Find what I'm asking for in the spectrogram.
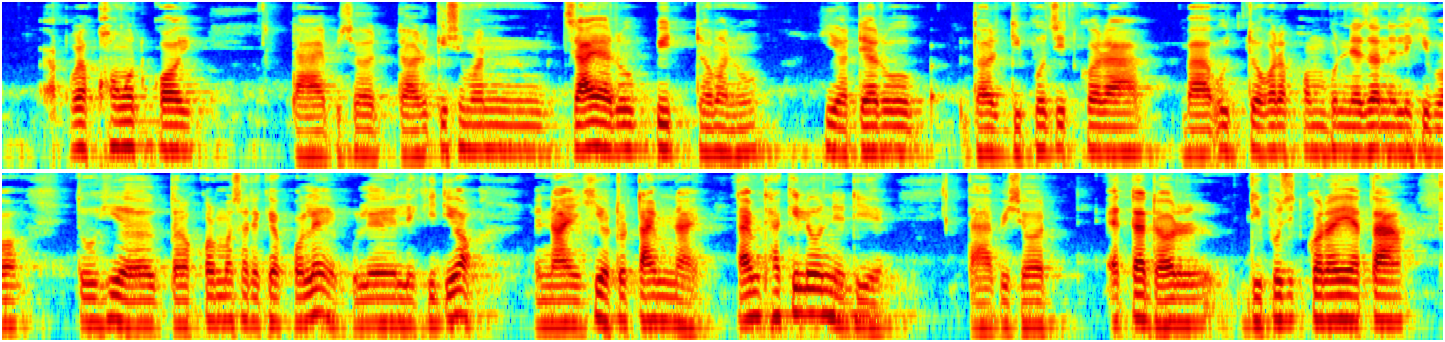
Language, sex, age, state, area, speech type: Assamese, male, 18-30, Assam, rural, spontaneous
